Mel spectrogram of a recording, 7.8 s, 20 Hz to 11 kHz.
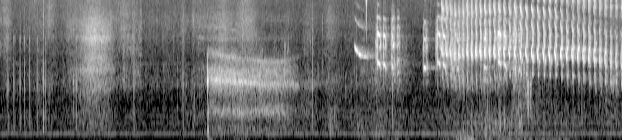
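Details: Woodland Kingfisher at sunrise on 18 November 2021 at Djuma, first detected by its call and then confirmed by sight. Scattered sharp chirps lead into a fast, even, high trill of rapid pulses lasting about two seconds, over a steady low hum.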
